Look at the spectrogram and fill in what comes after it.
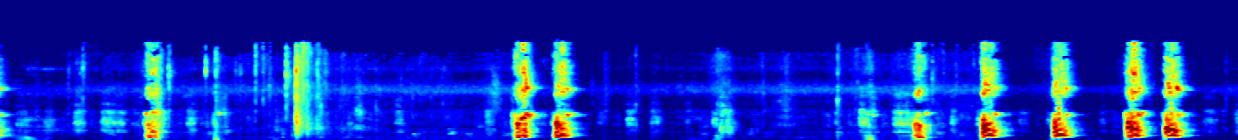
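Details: Shelby, a male pet Shetland Sheepdog who 'talks' and tells his owner off when ignored, lets out scattered barks, then after a pause a quick series of loud, ringing barks in close pairs; a human voice is heard early on.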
